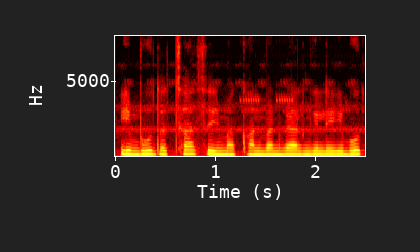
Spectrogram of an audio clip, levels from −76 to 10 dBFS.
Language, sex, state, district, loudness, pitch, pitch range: Maithili, female, Bihar, Madhepura, -14 LUFS, 215 Hz, 205-225 Hz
